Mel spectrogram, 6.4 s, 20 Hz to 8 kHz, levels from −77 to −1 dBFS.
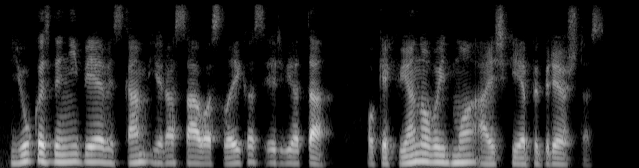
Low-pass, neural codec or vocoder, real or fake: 7.2 kHz; codec, 24 kHz, 0.9 kbps, DualCodec; fake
